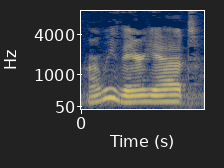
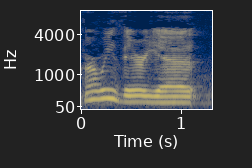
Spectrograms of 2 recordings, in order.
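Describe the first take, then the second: First: Slow, whiny question; bored little dragon; plaintive. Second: Slow, bored drawn-out question; whiny. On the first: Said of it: "a plaintive voice". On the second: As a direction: wear her down. Repeated whine. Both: Acted.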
